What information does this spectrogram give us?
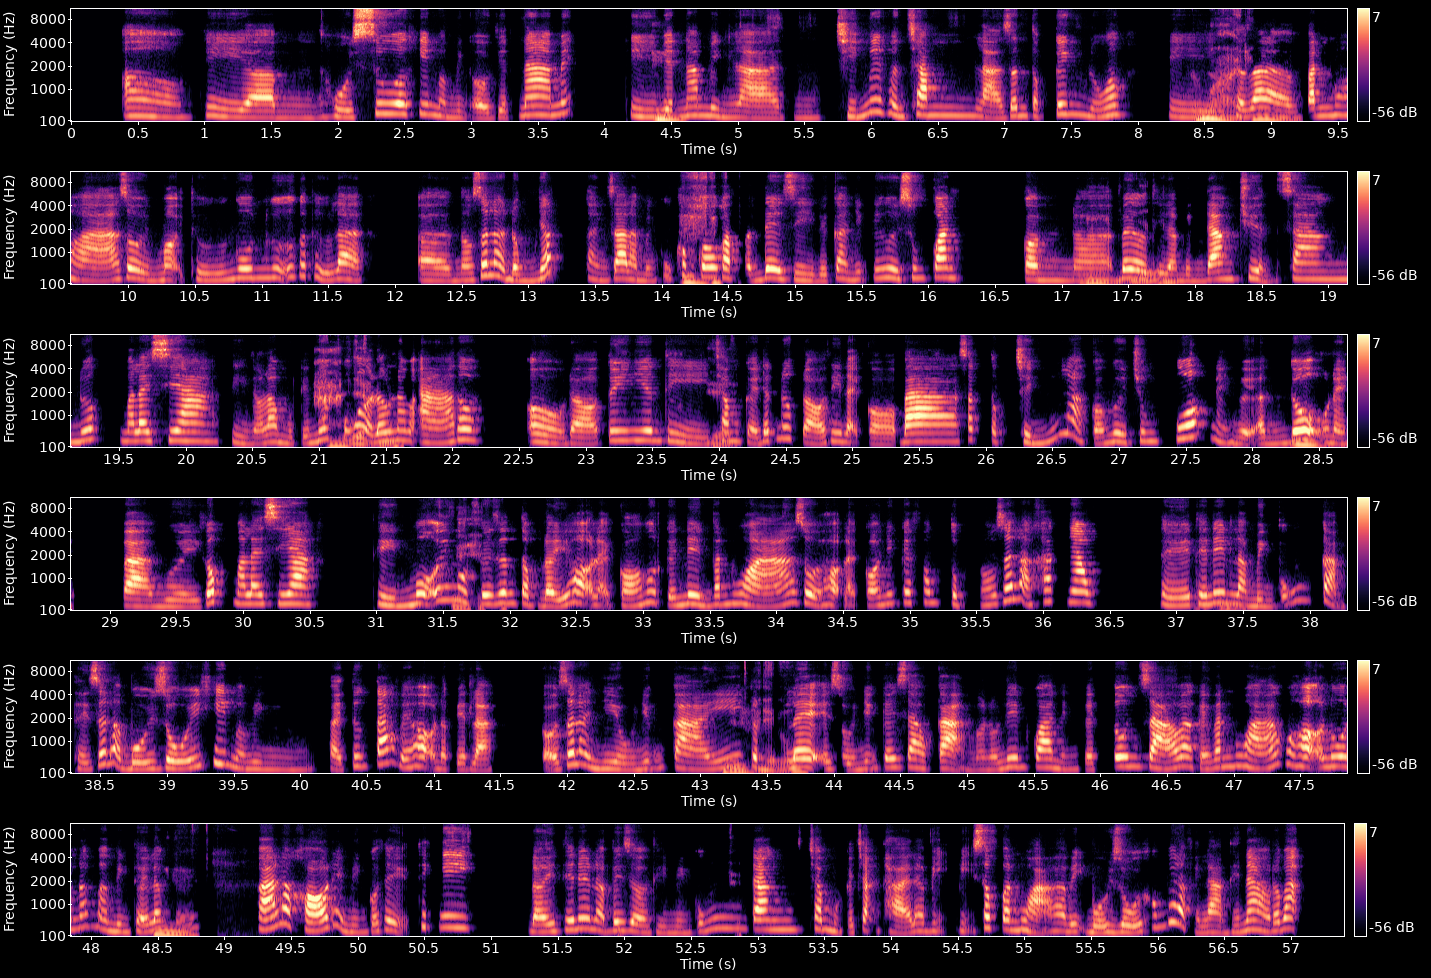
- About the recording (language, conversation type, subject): Vietnamese, advice, Bạn đã trải nghiệm sốc văn hóa, bối rối về phong tục và cách giao tiếp mới như thế nào?
- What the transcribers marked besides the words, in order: other background noise; laugh; tapping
